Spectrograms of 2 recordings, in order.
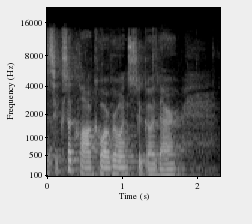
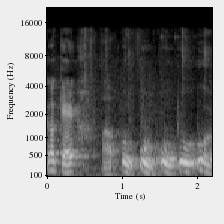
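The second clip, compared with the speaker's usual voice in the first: louder, unsure ooh ooh; hesitant ooh chant; 3 semitones higher, 6 dB louder than usual. Retold or imitated. Retelling joining in, a hesitant loud chant. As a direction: join the chant reluctantly. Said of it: "And I was like".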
